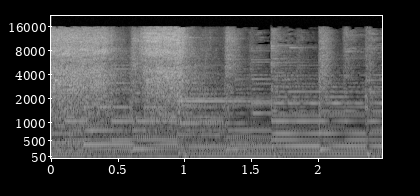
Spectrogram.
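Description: Aerosol hairspray hissing in two short bursts during the first second, over background music with steady held notes.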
